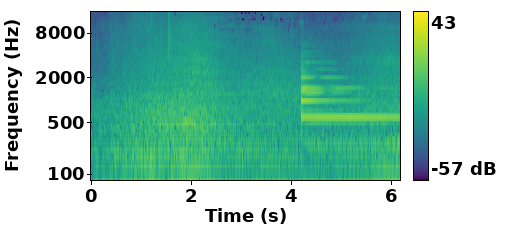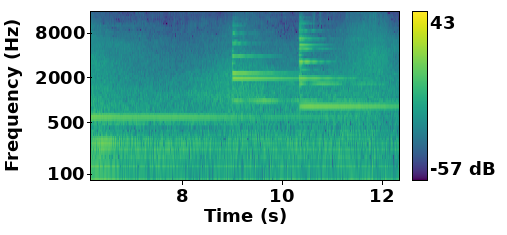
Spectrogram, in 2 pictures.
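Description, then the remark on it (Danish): The 49 carillon bells at the top of the 60-metre Frederiksberg Town Hall tower ring out a few slow, resonant notes at differing pitches of an evening hymn played as a farewell to Niels, heard at Frederiksberg Rådhusplads. Each tone hums on and fades over a steady low rumble, with no one talking. “Aftensalmen til Niels har lige spillet sine første toner ud over byen.”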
